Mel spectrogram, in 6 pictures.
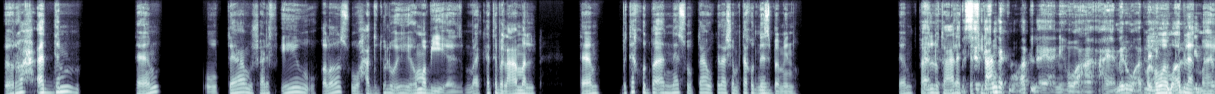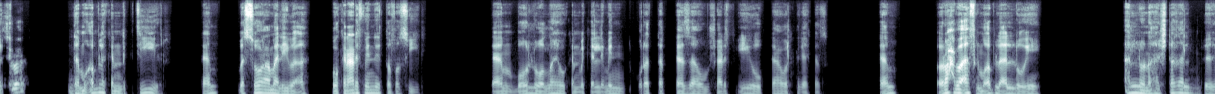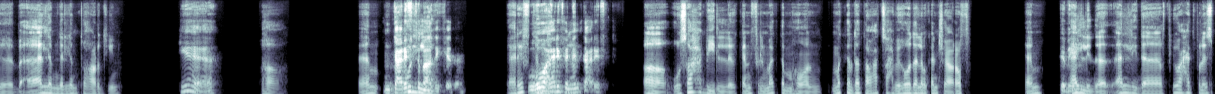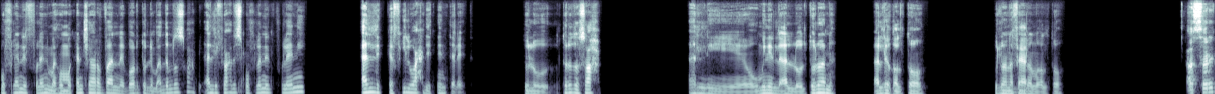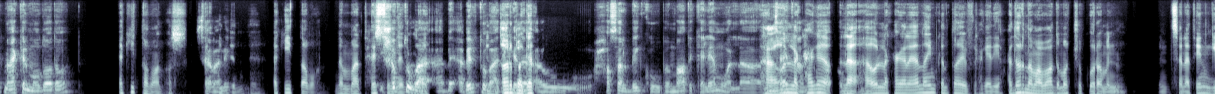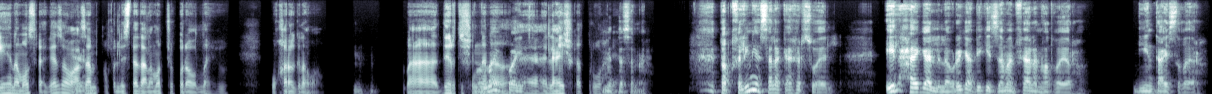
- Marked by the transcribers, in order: other background noise; other noise; tapping
- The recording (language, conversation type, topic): Arabic, podcast, إيه أهم درس اتعلمته من غلطة كبيرة؟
